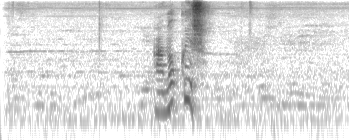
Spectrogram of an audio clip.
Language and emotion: Russian, angry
